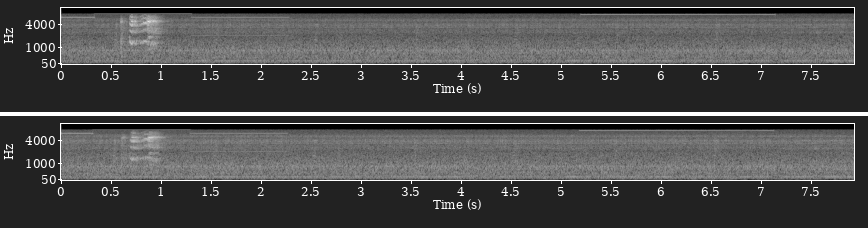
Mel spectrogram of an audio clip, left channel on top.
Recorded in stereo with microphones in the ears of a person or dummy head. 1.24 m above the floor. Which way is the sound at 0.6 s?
60° left (ahead or behind).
